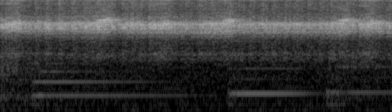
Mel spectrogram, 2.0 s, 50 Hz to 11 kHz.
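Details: Steady high shrill drone of a cicada in a small garden on August 5, 2020. Two or three low, drawn-out whistled tones, each held about a second, sound beneath the buzz.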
